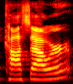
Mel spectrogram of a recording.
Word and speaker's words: Kossower: in cannabis podcast very excited to have casau who by the way uh we were just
